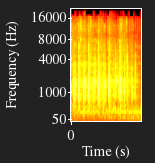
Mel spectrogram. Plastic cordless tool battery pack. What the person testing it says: you can kind of hear them rattling around in there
